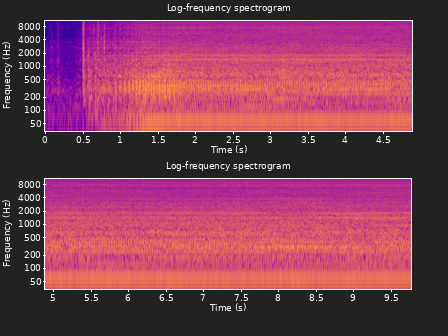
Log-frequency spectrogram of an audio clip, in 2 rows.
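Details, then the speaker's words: Troy-Bilt 900 W portable generator with Briggs & Stratton 2.4 hp Vanguard engine after a carburetor repair: brief crank, then a steady even drone with no misses or knocks, output about 120 volts; healthy running. "as you can see it's hovering right around 120 volts let me turn the light on I've got a 500 watt load hooked up to it"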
